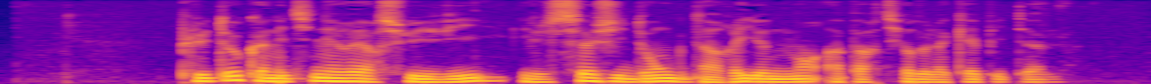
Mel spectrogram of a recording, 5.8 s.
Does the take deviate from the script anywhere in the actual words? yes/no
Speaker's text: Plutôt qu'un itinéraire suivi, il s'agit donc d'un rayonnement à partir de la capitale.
no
